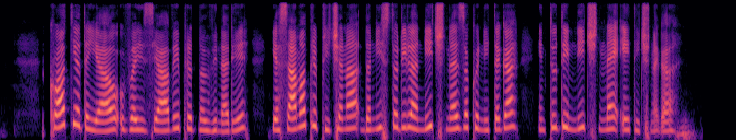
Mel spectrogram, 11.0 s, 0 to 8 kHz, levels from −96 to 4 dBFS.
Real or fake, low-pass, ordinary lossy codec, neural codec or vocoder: fake; 7.2 kHz; none; codec, 16 kHz, 2 kbps, FunCodec, trained on LibriTTS, 25 frames a second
